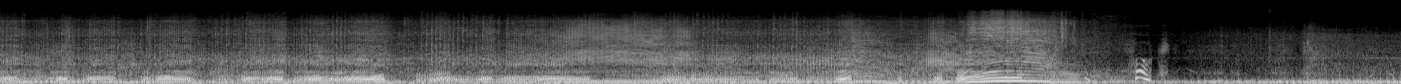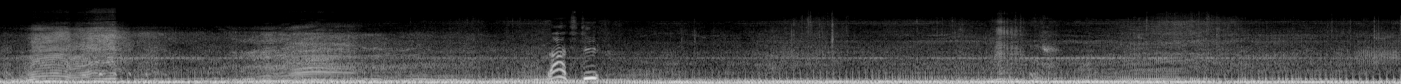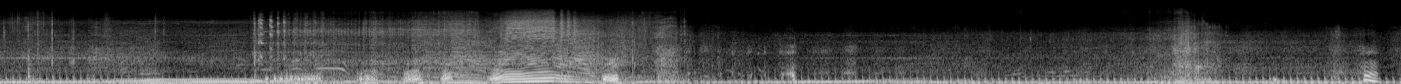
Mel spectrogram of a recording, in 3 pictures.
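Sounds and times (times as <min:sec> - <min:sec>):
motorcycle throttle blips: 0:11.8 - 0:42.0
motorcycle engine idling: 0:33.3 - 0:39.5, 0:40.3 - 0:42.0.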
